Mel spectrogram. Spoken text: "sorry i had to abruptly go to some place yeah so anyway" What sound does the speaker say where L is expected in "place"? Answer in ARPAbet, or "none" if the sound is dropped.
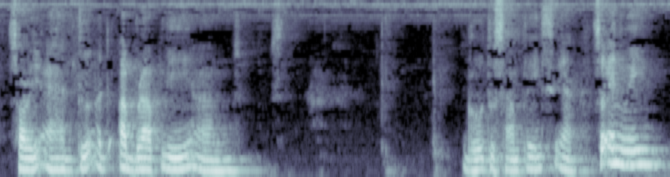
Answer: L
